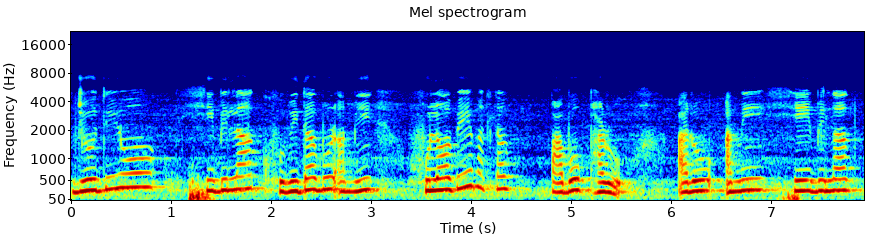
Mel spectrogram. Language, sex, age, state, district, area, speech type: Assamese, female, 18-30, Assam, Kamrup Metropolitan, urban, spontaneous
